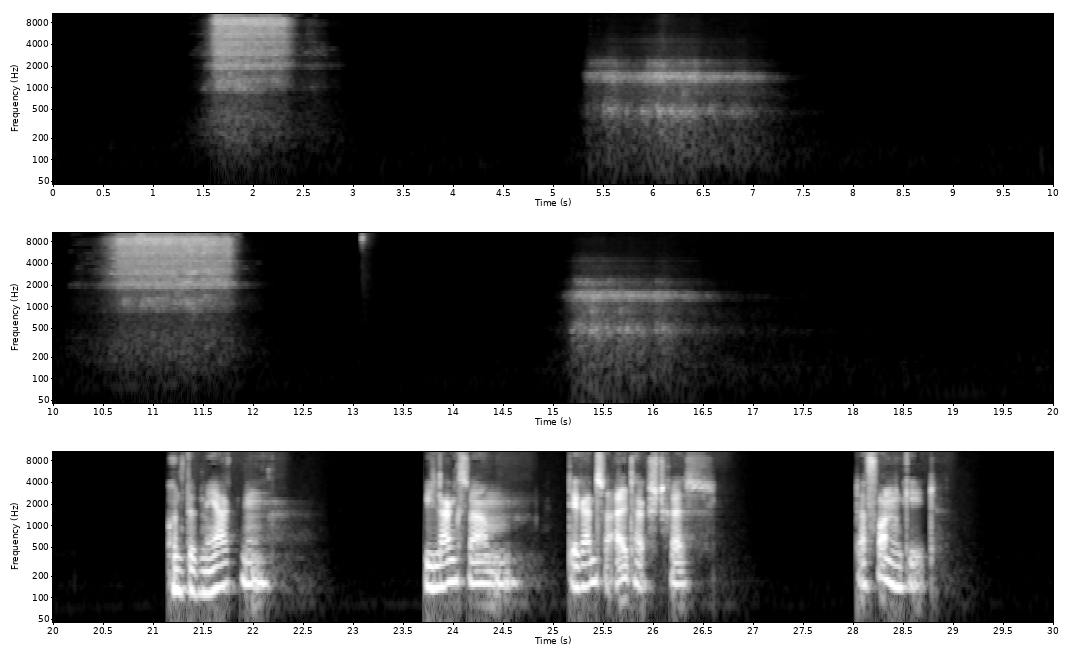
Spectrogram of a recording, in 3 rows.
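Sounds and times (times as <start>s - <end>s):
slow deep breathing during a guided relaxation exercise: 5.2s - 7.6s, 10.2s - 12.1s, 15.0s - 17.3s
speech: 21.2s - 22.3s, 23.7s - 26.6s, 28.0s - 28.9s.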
